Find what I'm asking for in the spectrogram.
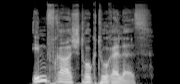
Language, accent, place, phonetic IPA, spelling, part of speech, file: German, Germany, Berlin, [ˈɪnfʁaʃtʁʊktuˌʁɛləs], infrastrukturelles, adjective, De-infrastrukturelles.ogg
- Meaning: strong/mixed nominative/accusative neuter singular of infrastrukturell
